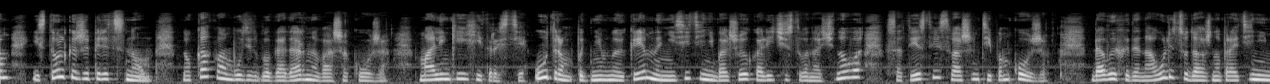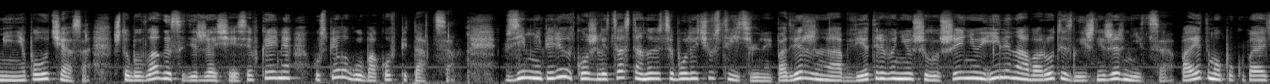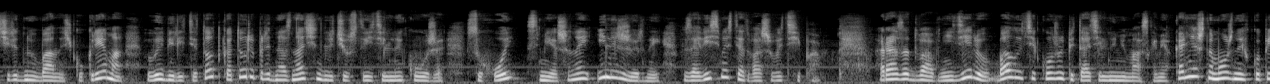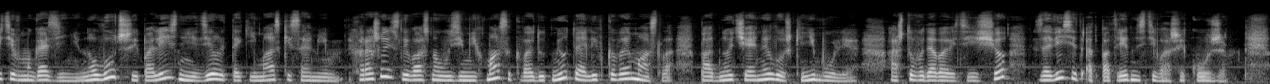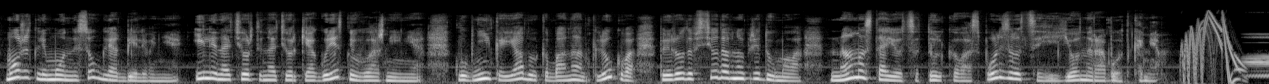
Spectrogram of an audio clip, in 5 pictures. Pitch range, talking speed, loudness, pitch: 185-255 Hz, 150 wpm, -15 LUFS, 210 Hz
